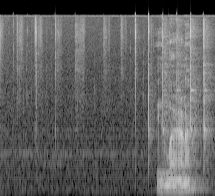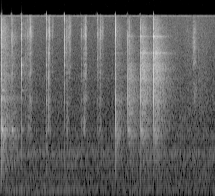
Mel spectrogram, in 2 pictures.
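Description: A plastic spoon scraping and tapping against a ceramic bowl in quick, irregular clicks while mixing a damp powder into a paste.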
